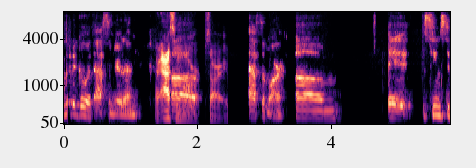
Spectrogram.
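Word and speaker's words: Aasimar: Like I've heard ASMR, which I know is wrong. ASMR. No, it's pronounced Asimar.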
